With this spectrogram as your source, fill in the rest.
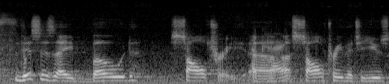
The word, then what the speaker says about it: psaltery: This is a bowed psaltery. A psaltery that you use a bow on. The The old-timers used to pronounce it a salter.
